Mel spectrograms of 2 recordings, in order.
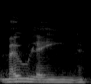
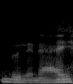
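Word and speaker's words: mouliné: If you want the stranded coffin, it's moulinet. I know how to say it now. I didn't know how to I've been say calling it moline.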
